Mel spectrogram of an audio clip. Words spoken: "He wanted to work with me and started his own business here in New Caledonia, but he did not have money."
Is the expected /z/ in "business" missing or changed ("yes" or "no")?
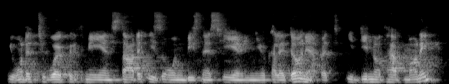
no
